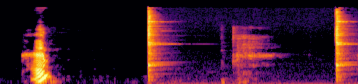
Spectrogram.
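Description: Slide-show sound effect of a hammer striking railroad track: a single sharp metallic clang with a short ringing tail about two seconds in.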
